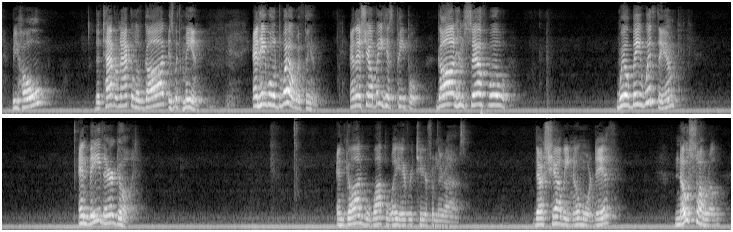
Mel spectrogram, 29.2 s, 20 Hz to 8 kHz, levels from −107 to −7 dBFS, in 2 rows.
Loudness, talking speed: -22 LUFS, 100 wpm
